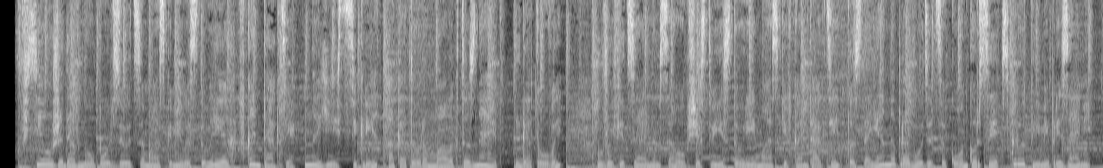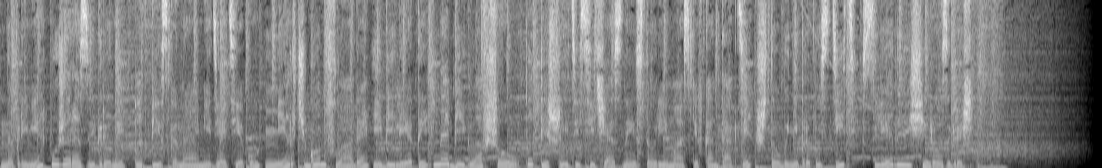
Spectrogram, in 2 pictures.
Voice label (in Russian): Реклама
